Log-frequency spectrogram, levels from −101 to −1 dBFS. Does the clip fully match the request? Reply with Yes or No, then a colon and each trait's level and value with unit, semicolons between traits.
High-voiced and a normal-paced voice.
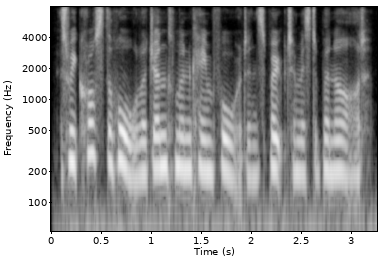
No: high, 205 Hz; fast, 255 wpm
